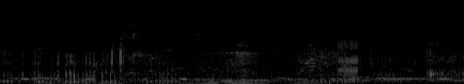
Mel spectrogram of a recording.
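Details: Tabitha, a pet cat, rolling around and being sweet indoors, purring in a steady low rumble while a person calls her name and chats over it.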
